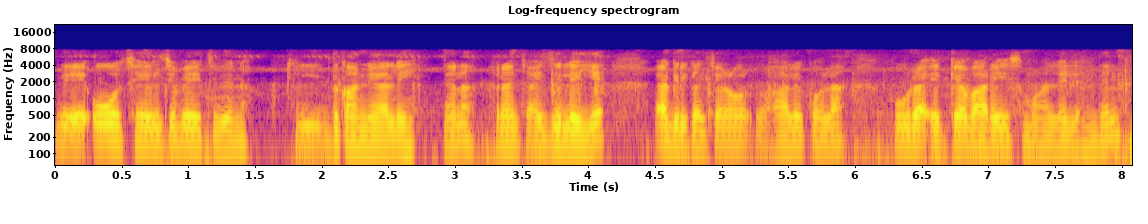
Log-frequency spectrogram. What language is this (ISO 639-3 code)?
doi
